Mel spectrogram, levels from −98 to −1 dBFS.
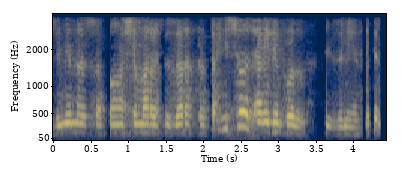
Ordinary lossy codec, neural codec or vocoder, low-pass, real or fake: AAC, 16 kbps; codec, 44.1 kHz, 2.6 kbps, SNAC; 3.6 kHz; fake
